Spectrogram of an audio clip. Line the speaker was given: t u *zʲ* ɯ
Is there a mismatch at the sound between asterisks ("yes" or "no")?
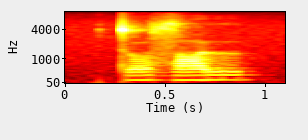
yes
